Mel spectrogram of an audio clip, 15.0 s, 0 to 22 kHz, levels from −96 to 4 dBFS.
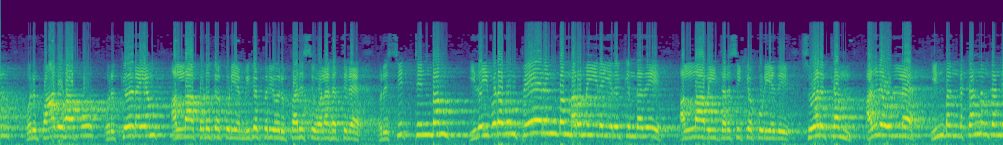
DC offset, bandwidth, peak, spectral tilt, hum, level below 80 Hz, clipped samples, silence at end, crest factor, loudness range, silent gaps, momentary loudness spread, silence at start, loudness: under 0.1%; 12 kHz; 0 dBFS; -5 dB/octave; none; -38 dBFS; 7%; 0 s; 8 dB; 2 LU; none; 7 LU; 0 s; -7 LUFS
